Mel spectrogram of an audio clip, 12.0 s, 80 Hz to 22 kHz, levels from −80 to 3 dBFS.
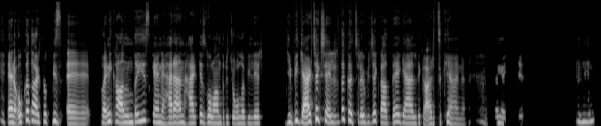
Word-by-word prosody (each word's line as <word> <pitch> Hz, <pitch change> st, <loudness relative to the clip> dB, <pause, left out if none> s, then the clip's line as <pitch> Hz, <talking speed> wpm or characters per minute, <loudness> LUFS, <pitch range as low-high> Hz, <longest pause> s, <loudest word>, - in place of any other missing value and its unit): yani 210 Hz, -2 st, +7 dB
o 205 Hz, +3 st, +2 dB
kadar 270 Hz, -5 st, +3 dB
çok 235 Hz, 0 st, -5 dB
biz, 235 Hz, -5 st, +1 dB
eee, 170 Hz, -1 st, -1 dB, 0.2 s
panik 230 Hz, +4 st, 0 dB
anındayız 225 Hz, +6 st, +3 dB
ki 235 Hz, -4 st, -2 dB
hani, 205 Hz, -3 st, +1 dB
her 190 Hz, +2 st, +2 dB
an 205 Hz, +1 st, +4 dB
"Herkes 195 Hz, +2 st, -1 dB
dolandırıcı 195 Hz, -2 st, -1 dB
olabilir," 185 Hz, +1 st, -4 dB, 0.4 s
gibi 225 Hz, +6 st, -1 dB
gerçek 245 Hz, +9 st, +5 dB
şeyleri 215 Hz, -7 st, -2 dB
de 310 Hz, -, +1 dB
kaçırabilecek 235 Hz, -3 st, -1 dB
raddeye 200 Hz, +3 st, +1 dB
geldik 190 Hz, -2 st, -2 dB
artık, 185 Hz, +6 st, -3 dB
yani 165 Hz, -6 st, -4 dB, 0.6 s
demek 195 Hz, -2 st, -6 dB, 0.2 s
ki. 390 Hz, 0 st, -17 dB, 1.0 s
Hı 235 Hz, -, -6 dB
hı. 230 Hz, +3 st, -4 dB
205 Hz, 140 wpm, -23 LUFS, 190-230 Hz, 1.0 s, yani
